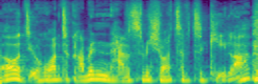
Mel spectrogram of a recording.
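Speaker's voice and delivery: put-on scientist voice with European accent. Retelling meeting a research director at a booth: imitating a Doctor Science voice. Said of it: "total science, Doctor Science voice over here".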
